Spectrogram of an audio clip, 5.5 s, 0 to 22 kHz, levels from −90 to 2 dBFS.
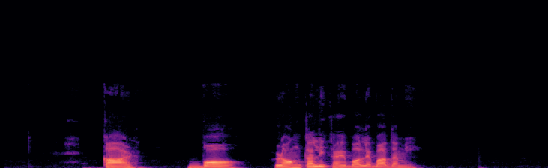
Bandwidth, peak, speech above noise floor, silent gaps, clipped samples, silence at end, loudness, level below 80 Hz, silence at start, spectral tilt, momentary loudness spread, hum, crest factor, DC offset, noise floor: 5.6 kHz; -4 dBFS; 57 dB; none; under 0.1%; 1.35 s; -22 LUFS; -66 dBFS; 1.05 s; -9.5 dB/octave; 17 LU; none; 20 dB; under 0.1%; -79 dBFS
